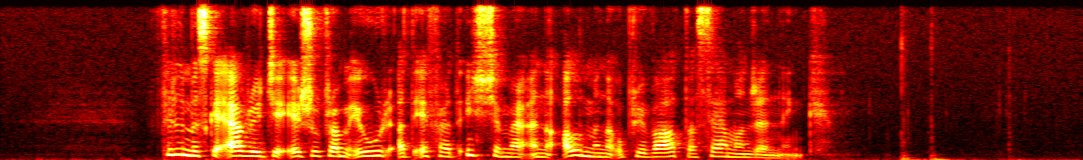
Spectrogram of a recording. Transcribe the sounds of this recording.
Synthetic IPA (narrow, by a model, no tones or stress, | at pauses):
fɪlmɪskəʔæːʋɹɪd͡ʒəʔeːʂofɾɑmʔɪ̰uːɾɑt̪̚d̪eːɛːfɑɾɑt̪ɪɲʃəmæɹʔɛ̰na̰ʔɑlmɛnə̰ʔo̰ːpʰɾɪʋɑːt̪asɑːmɑnɾɛnɪ̰ŋɡ̥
